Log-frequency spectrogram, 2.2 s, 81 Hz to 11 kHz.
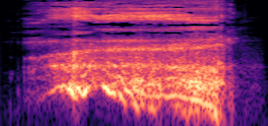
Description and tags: Monster growl 4
creature, creepy, growl, horror, Monster, scary, snarl, terror, zombie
